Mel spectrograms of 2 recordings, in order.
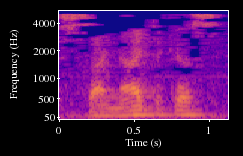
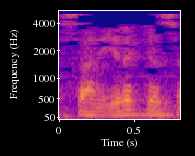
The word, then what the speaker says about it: Sinaiticus: Some people pronounce it as he does, Codex Sinaiticus. I was thinking about that. I've always pronounced it Codex Sinaiticus,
